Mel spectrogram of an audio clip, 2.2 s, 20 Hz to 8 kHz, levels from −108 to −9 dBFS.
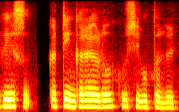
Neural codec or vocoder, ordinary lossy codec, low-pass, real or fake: codec, 16 kHz, 0.8 kbps, ZipCodec; none; none; fake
